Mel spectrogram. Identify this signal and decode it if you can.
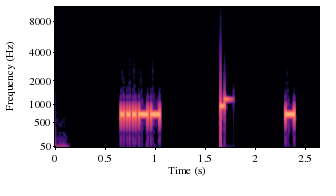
Morse code, heard as a keyed tone, about 40 wpm, 700 Hz. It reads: 3 T
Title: Single Letter-Number - Rapid-Fire 40wpm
